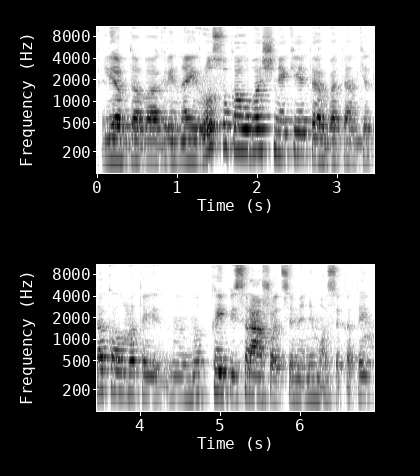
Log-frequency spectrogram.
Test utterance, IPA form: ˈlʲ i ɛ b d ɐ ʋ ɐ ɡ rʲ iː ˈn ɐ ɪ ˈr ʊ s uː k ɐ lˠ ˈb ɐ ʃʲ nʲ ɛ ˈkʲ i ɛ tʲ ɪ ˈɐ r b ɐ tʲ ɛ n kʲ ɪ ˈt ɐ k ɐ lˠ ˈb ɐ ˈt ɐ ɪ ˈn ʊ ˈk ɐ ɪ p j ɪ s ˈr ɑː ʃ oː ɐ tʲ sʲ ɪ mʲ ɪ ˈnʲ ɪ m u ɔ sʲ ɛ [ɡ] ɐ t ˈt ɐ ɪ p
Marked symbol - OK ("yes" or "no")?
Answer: no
